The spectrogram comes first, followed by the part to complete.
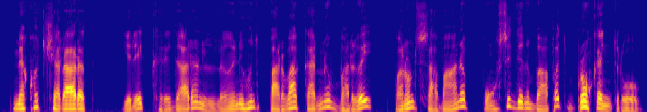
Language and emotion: Kashmiri, angry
